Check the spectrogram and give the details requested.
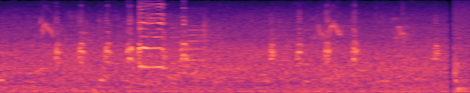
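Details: Hen, the female of the rooster, a farmyard bird: a series of short clucks and squawks spaced irregularly, with one louder harsh cackle near one and a half seconds, over a hissy farmyard background.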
